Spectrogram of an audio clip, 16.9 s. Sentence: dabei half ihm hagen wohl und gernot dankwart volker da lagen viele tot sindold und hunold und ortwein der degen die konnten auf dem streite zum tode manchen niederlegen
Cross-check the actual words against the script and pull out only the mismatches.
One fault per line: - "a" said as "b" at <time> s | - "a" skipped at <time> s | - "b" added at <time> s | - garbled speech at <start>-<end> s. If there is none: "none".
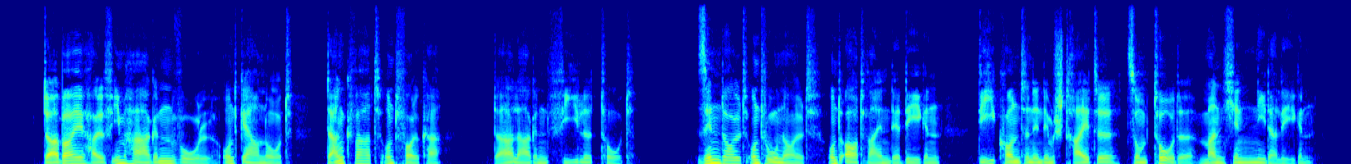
- "und" added at 4.8 s
- "auf" said as "in" at 12.9 s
